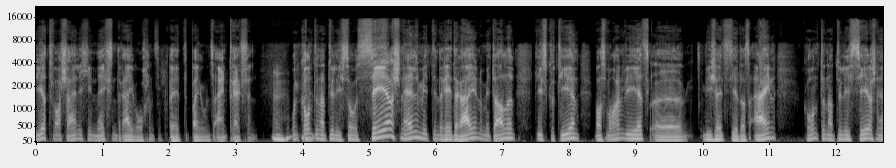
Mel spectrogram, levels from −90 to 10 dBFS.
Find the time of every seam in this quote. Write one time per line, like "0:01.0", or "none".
0:09.2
